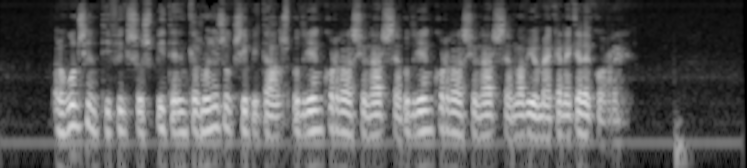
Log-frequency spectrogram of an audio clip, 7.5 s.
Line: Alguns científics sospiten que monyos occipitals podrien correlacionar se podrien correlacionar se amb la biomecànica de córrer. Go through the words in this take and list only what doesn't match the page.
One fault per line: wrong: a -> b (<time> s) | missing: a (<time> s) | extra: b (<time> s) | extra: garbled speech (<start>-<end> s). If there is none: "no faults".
no faults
